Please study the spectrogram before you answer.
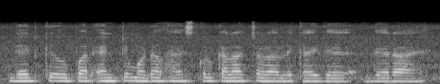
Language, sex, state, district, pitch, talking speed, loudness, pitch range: Hindi, male, Assam, Hailakandi, 155 Hz, 190 wpm, -16 LUFS, 145-155 Hz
